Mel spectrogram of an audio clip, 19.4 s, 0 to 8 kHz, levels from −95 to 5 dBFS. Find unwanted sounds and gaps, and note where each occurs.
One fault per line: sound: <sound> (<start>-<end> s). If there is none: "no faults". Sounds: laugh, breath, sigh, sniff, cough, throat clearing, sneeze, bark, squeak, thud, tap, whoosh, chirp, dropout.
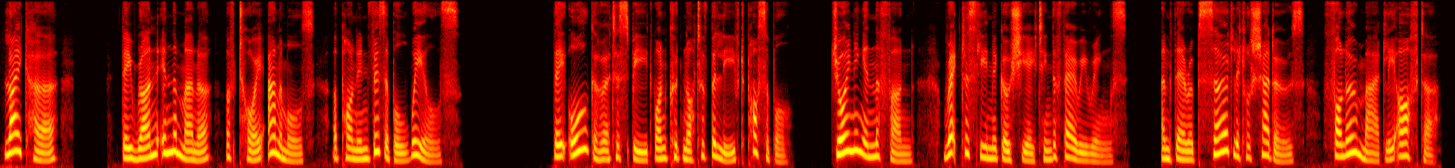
no faults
